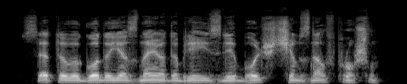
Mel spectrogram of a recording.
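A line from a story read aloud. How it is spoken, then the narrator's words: Calm reply. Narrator (Russian): ответил Сенмут спокойно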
